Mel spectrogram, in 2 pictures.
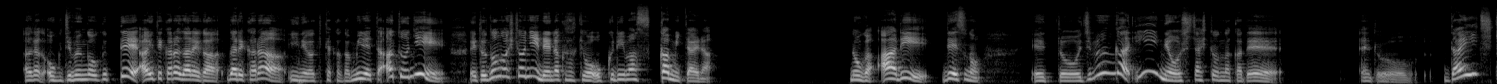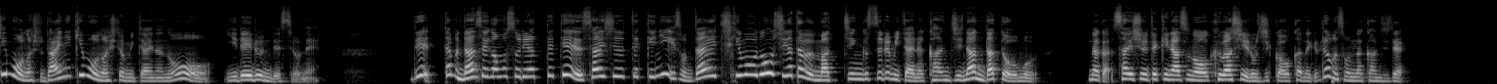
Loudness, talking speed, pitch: -25 LUFS, 365 characters per minute, 230 Hz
